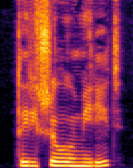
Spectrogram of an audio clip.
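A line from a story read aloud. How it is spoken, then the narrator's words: Plain. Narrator (Russian): спросил Ротоборд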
